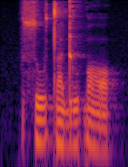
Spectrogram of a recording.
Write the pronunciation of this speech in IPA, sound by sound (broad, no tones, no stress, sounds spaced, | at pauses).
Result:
s u t a ɖ u ɠ ɒ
